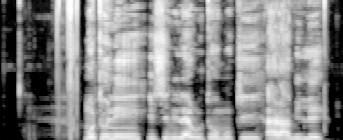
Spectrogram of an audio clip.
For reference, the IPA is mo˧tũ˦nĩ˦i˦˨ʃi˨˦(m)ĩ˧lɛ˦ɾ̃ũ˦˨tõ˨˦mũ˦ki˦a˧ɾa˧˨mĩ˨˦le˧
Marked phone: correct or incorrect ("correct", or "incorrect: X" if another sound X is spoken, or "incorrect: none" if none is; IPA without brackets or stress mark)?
incorrect: n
